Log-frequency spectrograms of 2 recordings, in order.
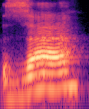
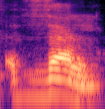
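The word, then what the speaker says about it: ظ: And then the dha, a lot of people will pronounce it as za, okay. For example, wallahu la yahdi al-qawm al-zalimin. This is incorrect, okay.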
